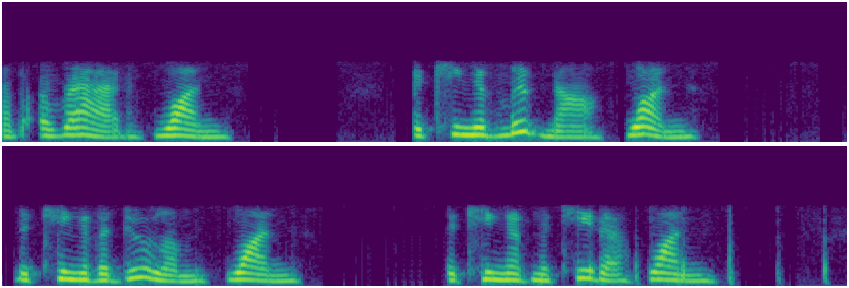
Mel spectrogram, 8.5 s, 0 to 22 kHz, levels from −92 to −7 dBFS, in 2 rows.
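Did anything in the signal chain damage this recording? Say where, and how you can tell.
Yes. The speech sounds rough, muffled and warbly throughout, with nothing above 3.6 kHz. That points to the codec stage and specifically to tandem speech coding. The grainy, smeared texture is consistent with two low-rate AMR-NB passes in a row, with a G.711 A-law hop between them. The second AMR-NB encoder had to model audio already degraded by the earlier passes, so their errors stacked and the result sounds worse than a single coding pass would.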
